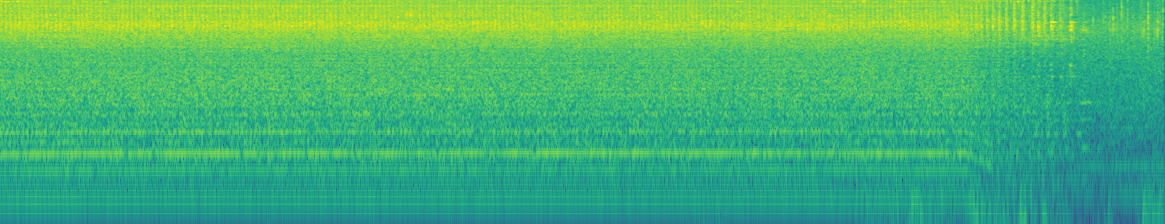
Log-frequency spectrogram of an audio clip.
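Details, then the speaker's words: Free lawn mower reassembled to check whether a ticking noise remained or the handlebar pull cord was the issue: small engine holds a steady, even buzz with no ticking or rubbing, then winds down smoothly at shutoff; normal running. "all right well sounded uh pretty reasonable to me so i'm going to put it back together and uh see if i cut some grass"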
